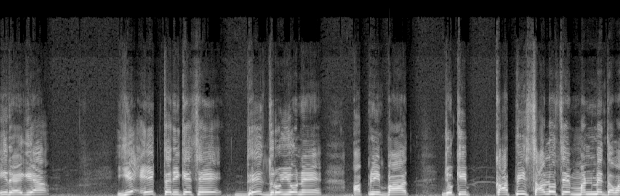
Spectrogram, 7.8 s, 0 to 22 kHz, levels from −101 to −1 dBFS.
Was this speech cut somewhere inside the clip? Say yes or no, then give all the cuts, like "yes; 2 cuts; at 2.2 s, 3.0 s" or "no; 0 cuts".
no; 0 cuts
